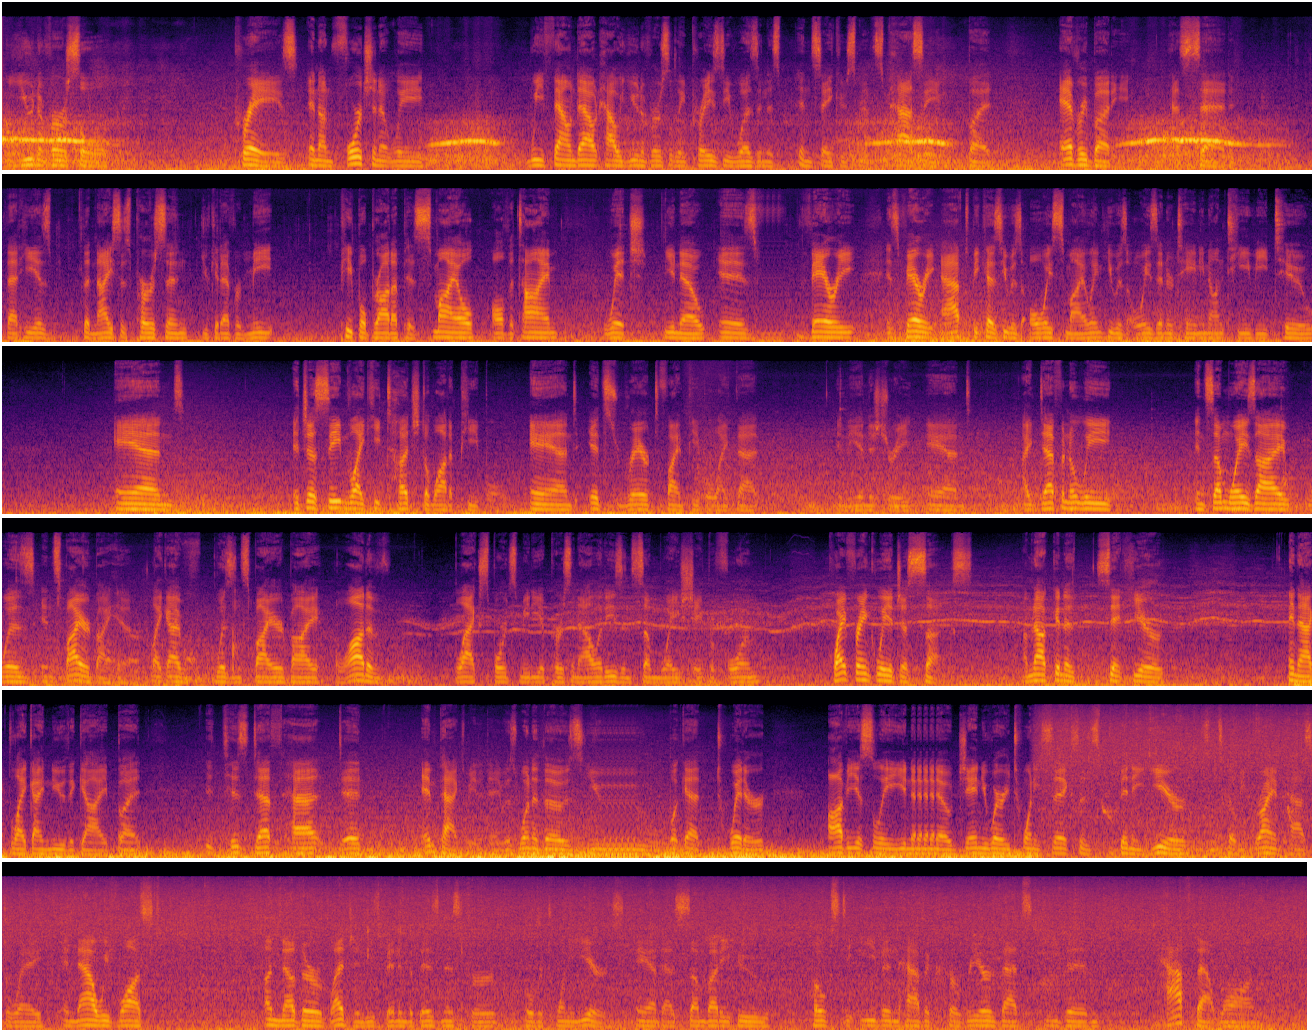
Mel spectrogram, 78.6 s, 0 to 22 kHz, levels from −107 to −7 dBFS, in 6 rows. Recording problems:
wind in the background; loud; throughout; 4 dB below the speech
audio stuttering; at 21 s, at 58 s and at 1:01

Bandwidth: 15 kHz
